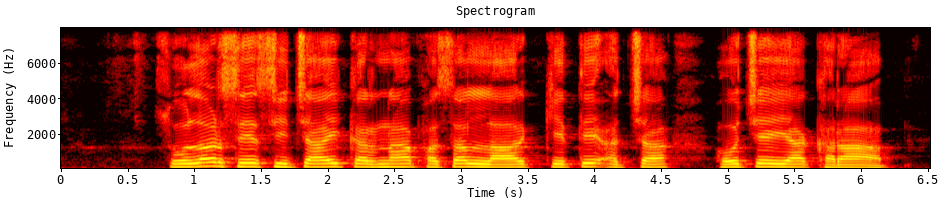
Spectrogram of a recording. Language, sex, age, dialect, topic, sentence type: Magahi, male, 41-45, Northeastern/Surjapuri, agriculture, question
